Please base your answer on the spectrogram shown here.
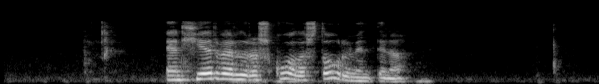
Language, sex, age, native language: Icelandic, female, 60-69, Icelandic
